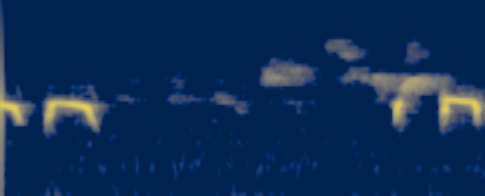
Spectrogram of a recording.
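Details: Spotted dove coos used to attract wild doves for trapping: a pair of arched coos, a quiet gap with faint higher twittering, then another short coo pair.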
